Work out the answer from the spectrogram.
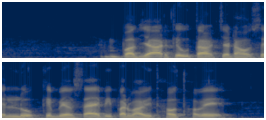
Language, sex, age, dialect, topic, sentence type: Bhojpuri, male, 18-24, Northern, banking, statement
